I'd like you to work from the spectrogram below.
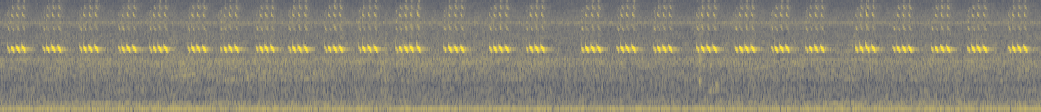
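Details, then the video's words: Regular high-pitched cricket chirps, about two a second with short gaps, each a rapid pulse train; Hmong call it kab ciliv. A low hum runs steadily beneath. "The best sounds of Cricket 《 Suab Kab Ciliv Quaj Zoo Heev》 ( ສຽງແມງຈີ່ນາຍຮ້ອງດີໆ )"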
